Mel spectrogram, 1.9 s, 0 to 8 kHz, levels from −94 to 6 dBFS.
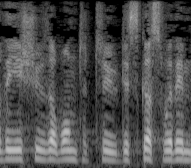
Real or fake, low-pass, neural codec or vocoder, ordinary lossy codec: real; none; none; none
